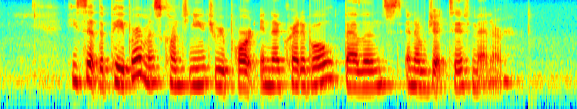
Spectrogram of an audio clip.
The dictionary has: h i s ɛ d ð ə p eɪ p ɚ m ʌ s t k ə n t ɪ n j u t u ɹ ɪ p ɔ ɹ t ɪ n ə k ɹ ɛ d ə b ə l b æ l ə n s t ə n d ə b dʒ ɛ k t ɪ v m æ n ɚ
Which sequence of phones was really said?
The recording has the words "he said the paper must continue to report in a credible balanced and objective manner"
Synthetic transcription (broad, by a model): h i s ɛ d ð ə p eɪ p ɚ m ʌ s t k ə n t ɪ n j u t u ɹ ɪ p ɔ ɹ t ɪ n ə k ɹ ɛ d ə b ə l b æ l ə n s t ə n ə b dʒ ɛ k t ɪ v m æ n ɚ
